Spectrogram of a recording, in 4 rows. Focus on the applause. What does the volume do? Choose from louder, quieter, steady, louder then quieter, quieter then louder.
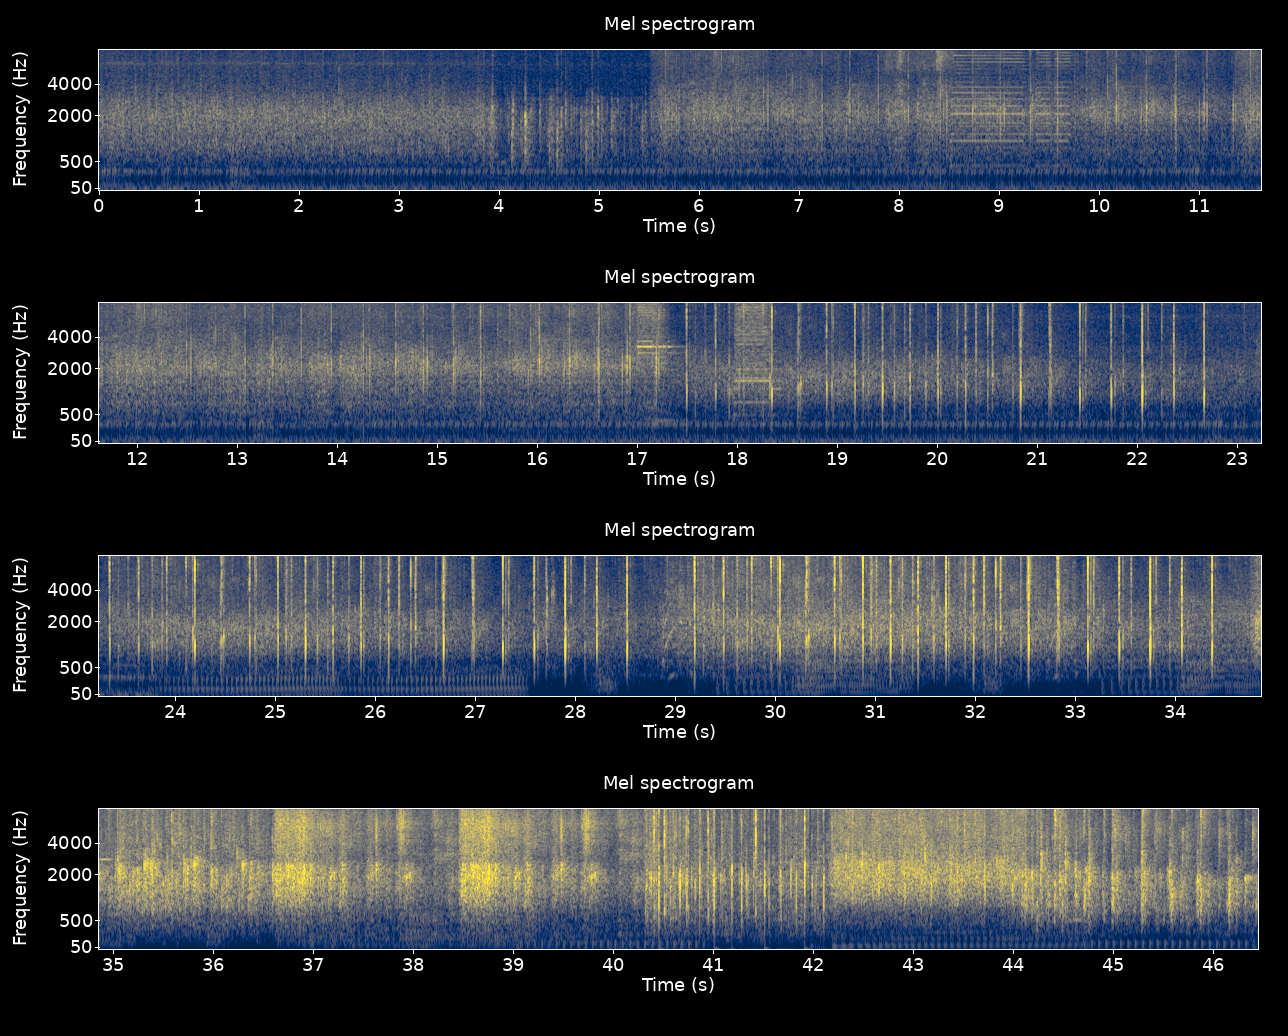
louder.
